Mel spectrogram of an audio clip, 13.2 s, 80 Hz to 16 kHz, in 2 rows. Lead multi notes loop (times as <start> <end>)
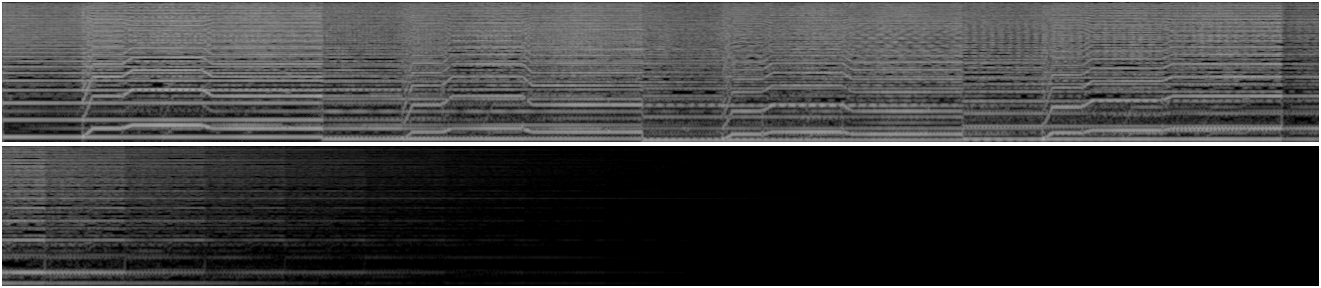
0.4 7.9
